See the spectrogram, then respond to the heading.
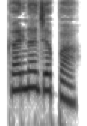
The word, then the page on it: ಕರ್ಣಜಪ: karṇajapa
